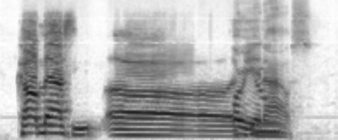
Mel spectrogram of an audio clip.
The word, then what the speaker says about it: Kyle Massey: stuff first we got kyle massey that's how you say his name kyle massey uh hurry in the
